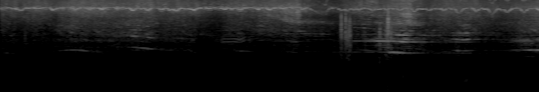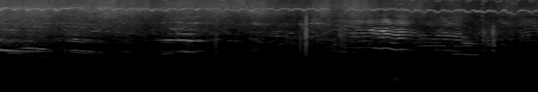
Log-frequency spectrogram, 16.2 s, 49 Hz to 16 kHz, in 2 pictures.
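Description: OSUKA OCGT407 cordless brushless grass trimmer with a toothed circular blade, running while cutting grass: a high, wavering motor whine over a hiss, dipping briefly about four and a half seconds in.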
